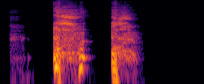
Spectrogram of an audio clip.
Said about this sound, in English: I can't wait till this fucking cough goes away.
